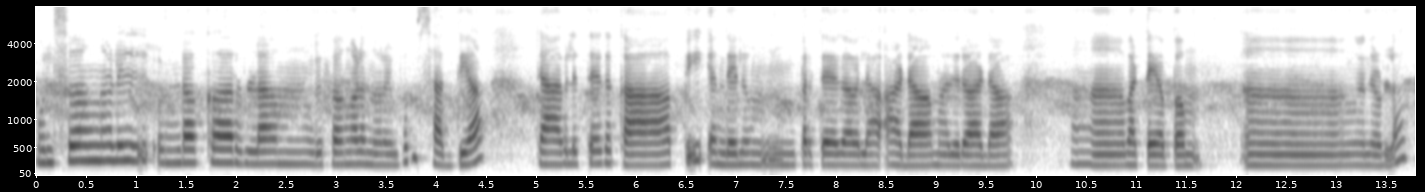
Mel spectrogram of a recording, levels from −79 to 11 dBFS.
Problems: background sounds at intervals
